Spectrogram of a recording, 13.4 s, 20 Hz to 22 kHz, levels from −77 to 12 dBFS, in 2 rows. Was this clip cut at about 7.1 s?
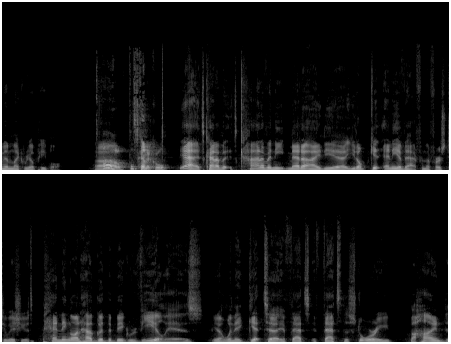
yes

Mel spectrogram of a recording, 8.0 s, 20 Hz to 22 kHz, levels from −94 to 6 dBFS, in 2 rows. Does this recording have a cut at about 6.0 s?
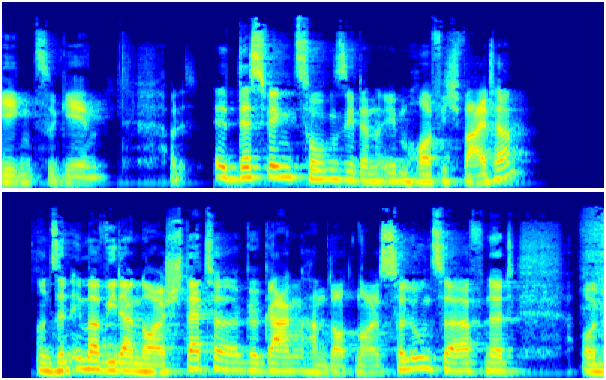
no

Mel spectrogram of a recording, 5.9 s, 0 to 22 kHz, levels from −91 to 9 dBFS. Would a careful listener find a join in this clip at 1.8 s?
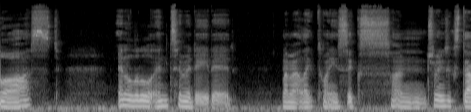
no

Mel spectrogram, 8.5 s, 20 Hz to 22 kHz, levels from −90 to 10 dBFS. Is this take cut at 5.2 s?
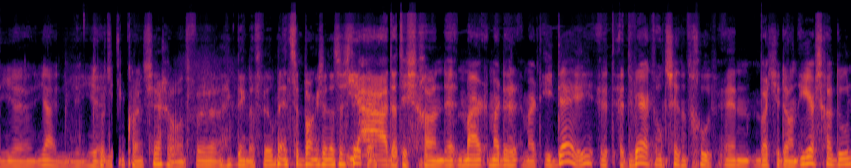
yes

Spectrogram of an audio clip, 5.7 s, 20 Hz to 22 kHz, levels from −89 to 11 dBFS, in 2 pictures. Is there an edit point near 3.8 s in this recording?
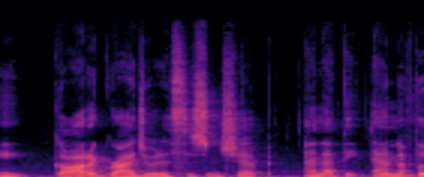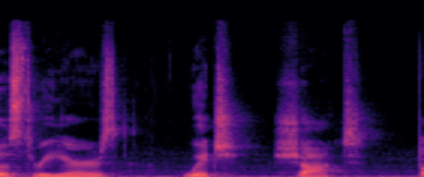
yes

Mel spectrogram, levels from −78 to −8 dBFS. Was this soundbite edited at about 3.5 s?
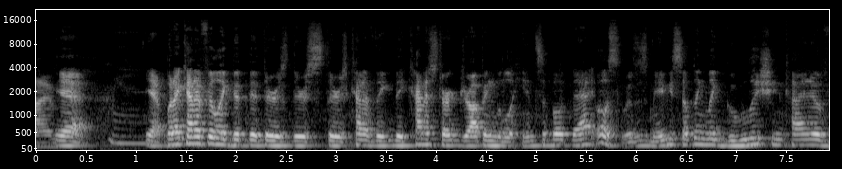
no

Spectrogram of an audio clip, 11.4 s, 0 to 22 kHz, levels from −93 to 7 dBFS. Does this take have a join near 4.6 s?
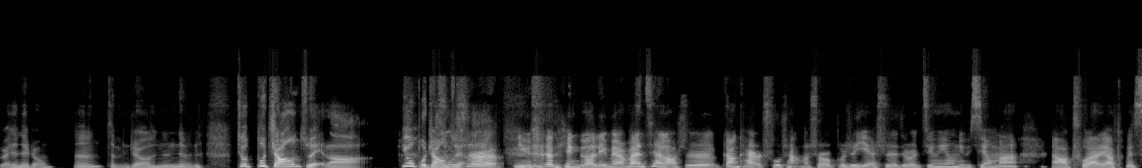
no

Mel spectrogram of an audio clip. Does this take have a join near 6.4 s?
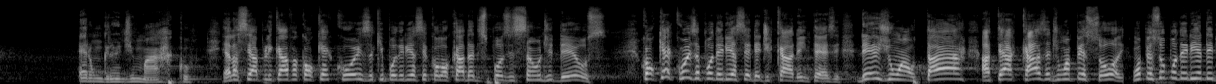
no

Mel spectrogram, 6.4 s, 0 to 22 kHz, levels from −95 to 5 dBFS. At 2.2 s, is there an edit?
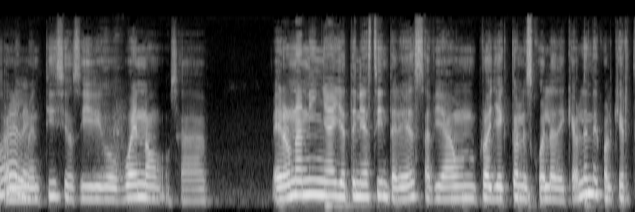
no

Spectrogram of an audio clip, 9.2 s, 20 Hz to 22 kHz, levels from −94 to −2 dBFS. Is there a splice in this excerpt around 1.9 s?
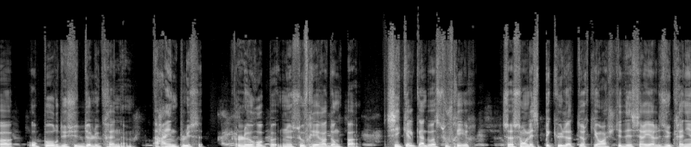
yes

